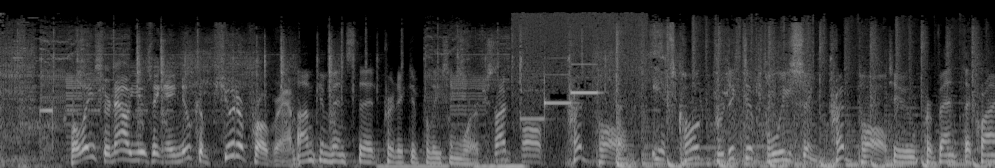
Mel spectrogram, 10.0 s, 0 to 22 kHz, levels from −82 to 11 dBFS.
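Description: An unreliable data bit corrupts the audio from 5.11 to 6.47 s: one marginal data line flips at random, adding identical spikes of about -28 dBFS that sound like a steady fizz. Unlike clipping distortion, it persists through pauses and doesn't follow the signal's level.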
